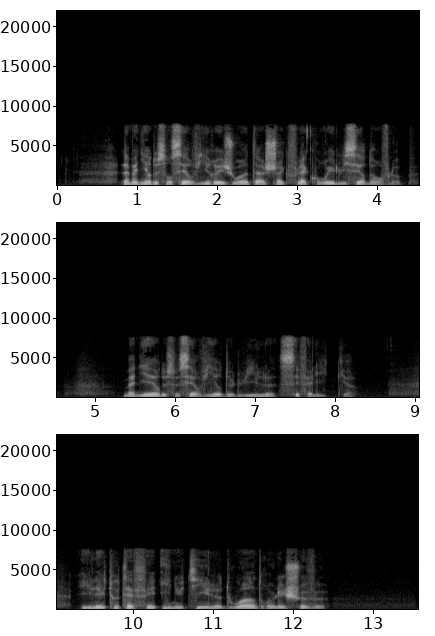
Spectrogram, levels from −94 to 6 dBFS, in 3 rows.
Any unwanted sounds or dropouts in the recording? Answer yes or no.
no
